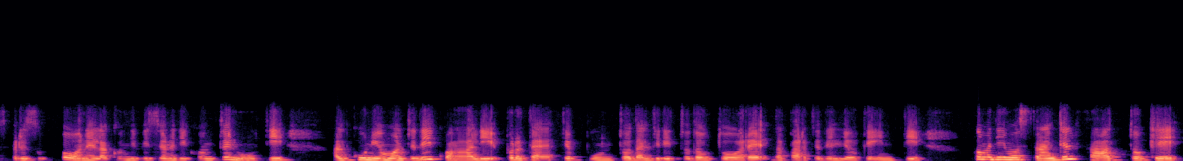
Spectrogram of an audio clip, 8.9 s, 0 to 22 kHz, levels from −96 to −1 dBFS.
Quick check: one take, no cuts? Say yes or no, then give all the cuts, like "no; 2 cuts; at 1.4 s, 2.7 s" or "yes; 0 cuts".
yes; 0 cuts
